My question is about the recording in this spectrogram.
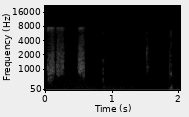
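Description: Near silence: room tone, with a few faint short ticks in the first half second.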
